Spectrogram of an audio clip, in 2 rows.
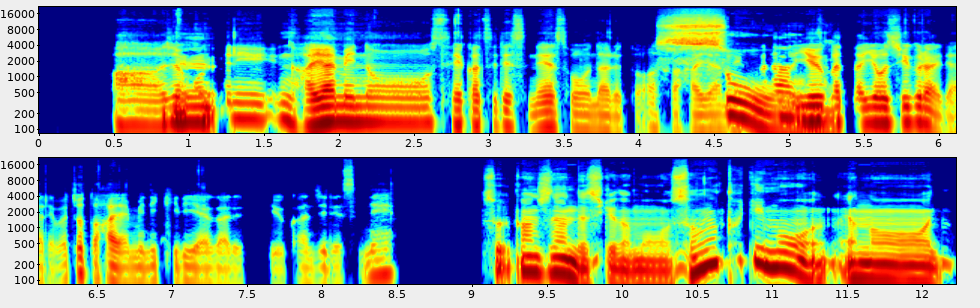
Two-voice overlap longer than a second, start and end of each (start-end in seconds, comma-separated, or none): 4.1-5.3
